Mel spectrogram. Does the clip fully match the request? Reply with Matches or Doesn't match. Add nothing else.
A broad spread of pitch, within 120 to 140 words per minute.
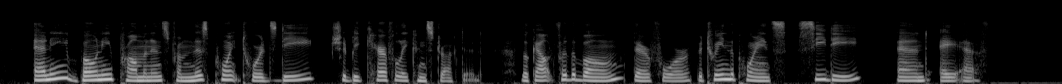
Doesn't match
